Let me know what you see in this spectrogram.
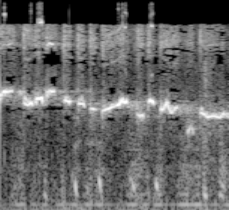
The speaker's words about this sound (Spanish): Venía a chiflar acá arriba, dice.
